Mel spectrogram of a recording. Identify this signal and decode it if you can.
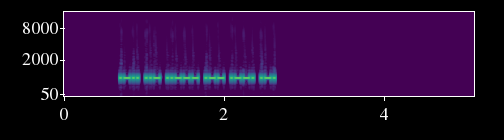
Morse code, heard as a keyed tone, about 42 wpm, 690 Hz. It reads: LU2WPR
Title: DXCC-100 Call Signs - 6 Characters - Repeated 2x - 45wpm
